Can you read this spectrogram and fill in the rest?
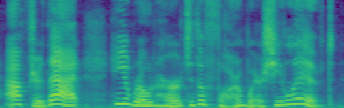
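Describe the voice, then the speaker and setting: A woman reads spooky stories aloud in a fairly high voice. Her delivery is dramatic and deliberate, very slow, with a lot of melodic movement from phrase to phrase. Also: very animated, breathy edge. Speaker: library story time reader. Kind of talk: reading spooky folk tales aloud to children.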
